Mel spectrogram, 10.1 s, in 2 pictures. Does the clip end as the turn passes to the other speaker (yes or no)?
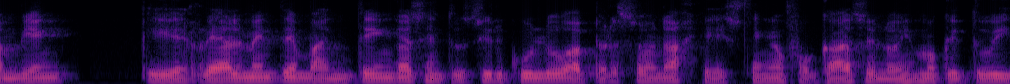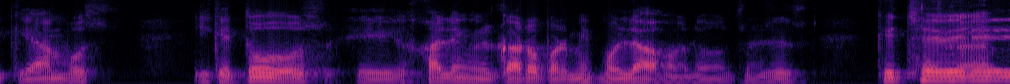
no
